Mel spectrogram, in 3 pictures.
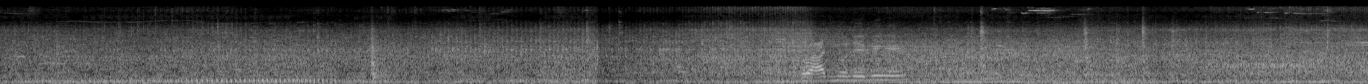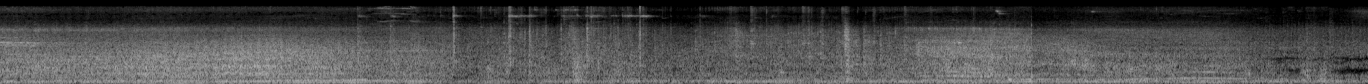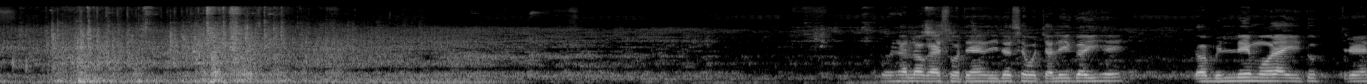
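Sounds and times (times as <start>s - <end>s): train wheels clicking and clacking: 9.6s - 12.6s, 17.2s - 23.2s.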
